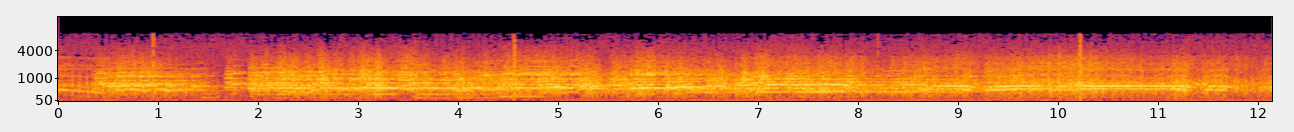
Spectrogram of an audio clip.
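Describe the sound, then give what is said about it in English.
A passenger train from California rolls along with a loud, steady rumble while sustained, chord-like whistle tones sound over it for the full length, continuous, with no one talking. “Dan Reed, the teenage nephew of the Lone Ranger, was a passenger on the train from California.”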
